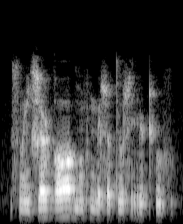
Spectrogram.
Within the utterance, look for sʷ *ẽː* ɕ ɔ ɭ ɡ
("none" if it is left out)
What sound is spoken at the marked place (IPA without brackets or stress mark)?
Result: ẽː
